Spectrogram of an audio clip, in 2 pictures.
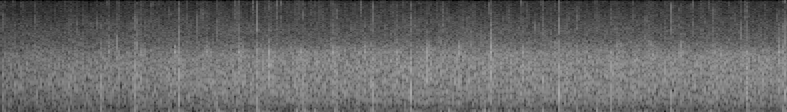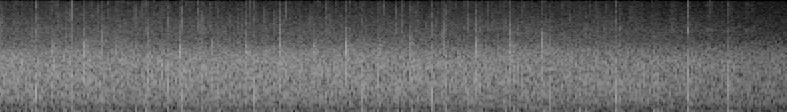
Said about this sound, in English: So the parents that are here, let's ask them to please stand and give them a round of applause. Moms and dads.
